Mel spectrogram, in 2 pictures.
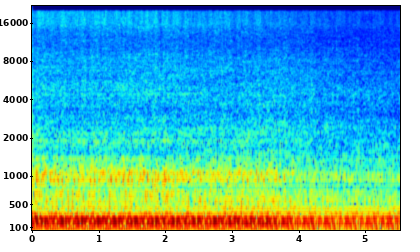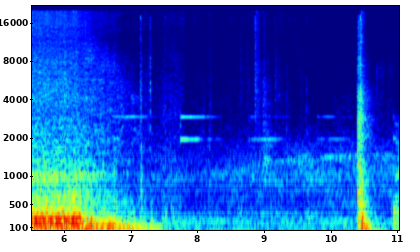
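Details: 2006 Subaru 2.5i with swapped-in JDM WRX engine and 6-speed, first start after correcting a reversed fuel feed line: engine catches, holds a steady, even idle with a regular low pulse for about six seconds, then shuts off cleanly; normal idle.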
